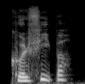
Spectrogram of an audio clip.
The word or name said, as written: kulfiber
